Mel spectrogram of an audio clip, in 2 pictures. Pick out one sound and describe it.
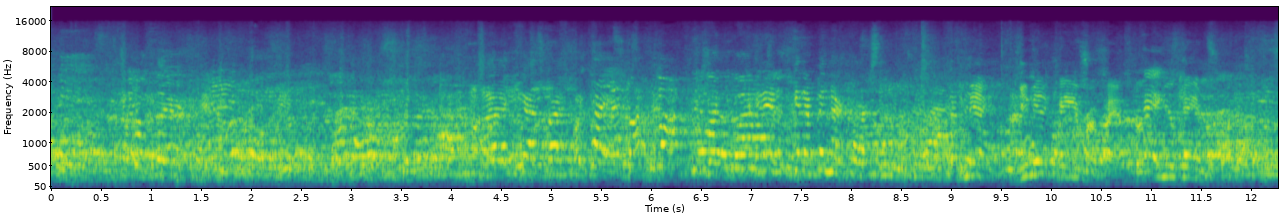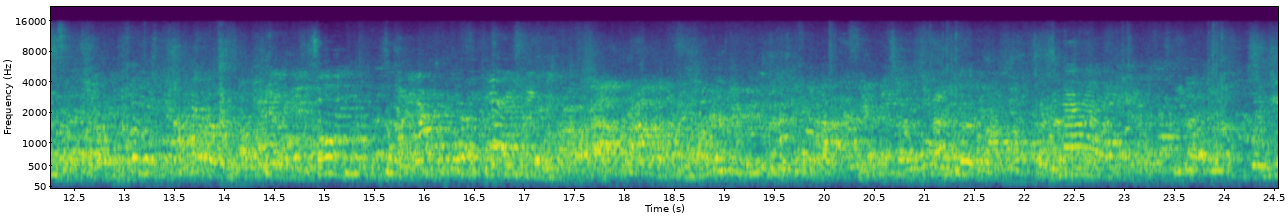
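Several men and women chatter and talk over one another nearby in an echoing room.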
